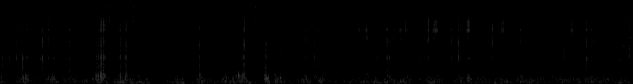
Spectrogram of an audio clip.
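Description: Long painted nails rapidly tap and scratch a small amber glass essential oil dropper bottle with a black plastic cap and a paper label. The result is a quiet, dense run of bright, dry clicks and scratchy rasps with almost no ring.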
